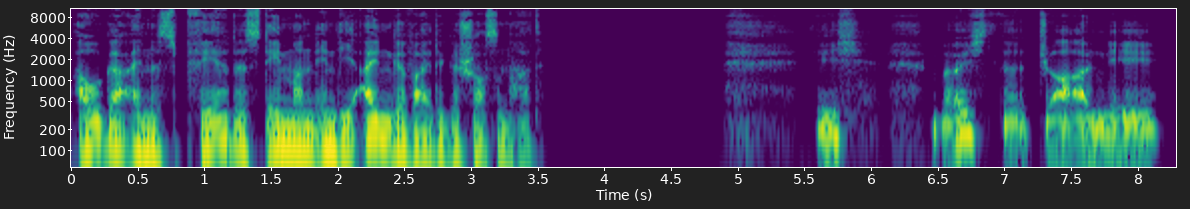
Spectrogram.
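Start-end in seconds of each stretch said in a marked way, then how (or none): 5.5-8.2 put-on high, thin, slow old woman's voice; frail old mother. Dying mother calls for her son, high and thin. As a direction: ask feebly, drawn out.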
